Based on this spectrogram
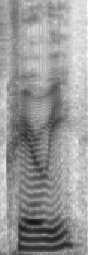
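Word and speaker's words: Creirwy: She had a daughter who was really beautiful and going to really massacre the Gaelic pronunciation of her name. It's Creary, and she was gorgeous, beautiful.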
